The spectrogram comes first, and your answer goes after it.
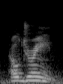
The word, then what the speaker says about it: Eldraine: It's like Eldrine or Elderheim. Eldraine. Eldraine. Eldraine. There we go.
